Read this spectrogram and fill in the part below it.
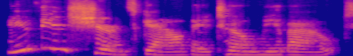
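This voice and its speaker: A woman's voice: on the low side, wildly swooping pitch, moderate pace. A woman playing a jumpy, fretful young female carnival snake charmer in an old-time radio crime play. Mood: wary.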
